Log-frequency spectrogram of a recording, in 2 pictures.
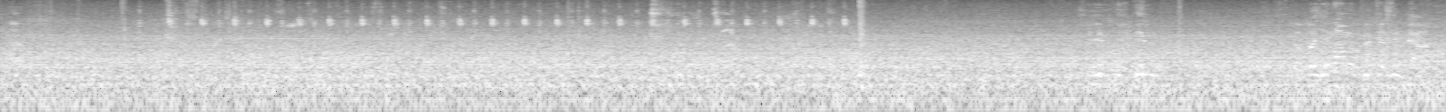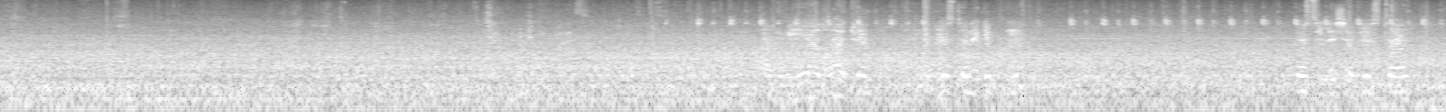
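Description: A vehicle engine hums steadily from inside a moving vehicle.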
